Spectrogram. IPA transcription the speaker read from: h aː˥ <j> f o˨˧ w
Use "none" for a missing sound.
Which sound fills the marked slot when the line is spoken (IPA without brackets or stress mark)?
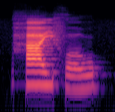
j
